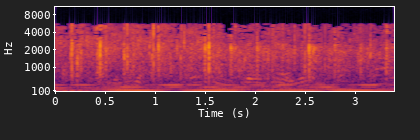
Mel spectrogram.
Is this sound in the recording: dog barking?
no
